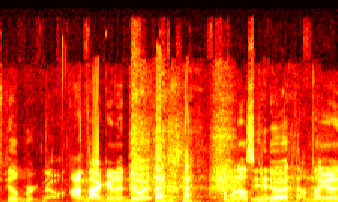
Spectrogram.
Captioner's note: laughs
